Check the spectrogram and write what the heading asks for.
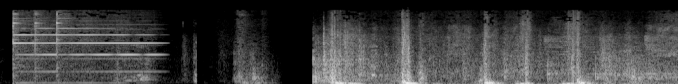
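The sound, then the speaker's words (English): A loud, bright fight bell rings out with a couple of quick strikes and a sustained metallic tone to start a fight, then cuts off; after a brief pause, a rough, noisy roar with heavy thuds follows. “Ring the fucking bell.”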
